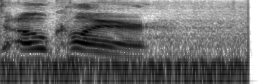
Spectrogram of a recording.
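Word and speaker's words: Eau Claire: 94 west towards Oaklair. They spell it weird.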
